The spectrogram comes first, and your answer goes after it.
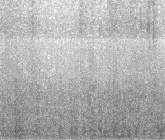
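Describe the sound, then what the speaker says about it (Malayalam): Strong wind roars steadily at a live outdoor setting in Kerala, a dense broadband rush with no pauses and no voices. "പെരും കാറ്റാണ്."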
